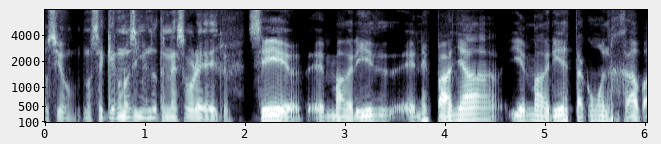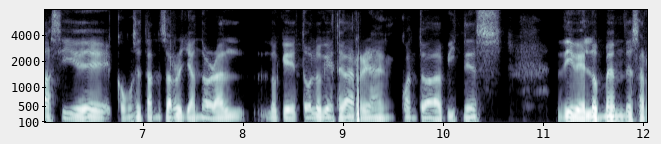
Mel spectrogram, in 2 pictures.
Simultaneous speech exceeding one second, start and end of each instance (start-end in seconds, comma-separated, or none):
none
